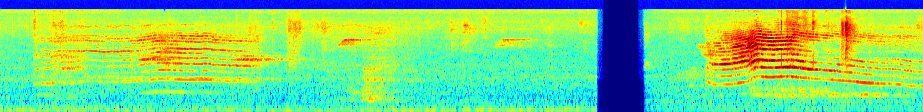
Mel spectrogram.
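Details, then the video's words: Pet cats trying to scare and drive off a new, abandoned puppy that wants to make friends: a long, drawn-out, wavering yowl with rich harmonics, then a short pause and a louder, rising, strained howl. "Cats do not like the new puppy and trying to scare him"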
